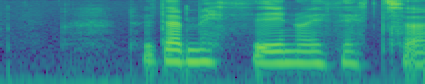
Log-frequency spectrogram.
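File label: "methu" Welsh, spoken word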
